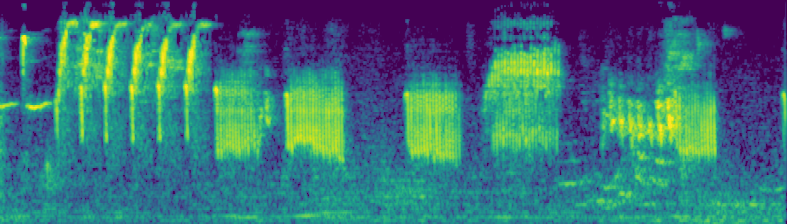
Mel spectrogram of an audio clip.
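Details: Energetic canary singing meant to trigger replies from other canaries: a burst of rapid upward-sweeping notes, then separate lower buzzy rolls, each about half a second long, broken by short pauses.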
